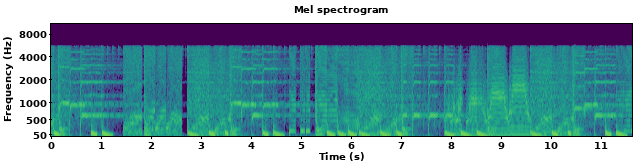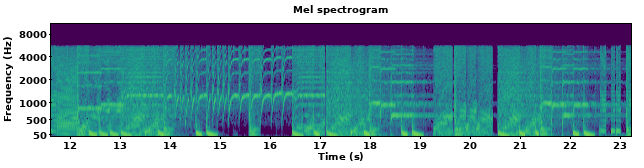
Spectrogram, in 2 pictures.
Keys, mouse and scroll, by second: 0.2 click, 1.0 click, 2.7 click, 2.8 click, 4.7 click, 4.9 click, 8.6 click, 10.1 click, 10.2 click, 12.4-13.3 scroll up 1, 13.3 click, 13.4 click, 13.5 click, 13.6 click, 14.5 click, 14.8 click, 17.3 click, 17.3 click, 18.8 click.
